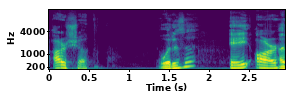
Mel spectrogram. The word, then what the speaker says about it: Artio: It's ARTIO, but it's pronounced Otter Show.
